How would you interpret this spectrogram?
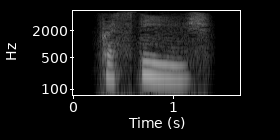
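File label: "prestige", English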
